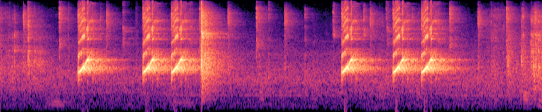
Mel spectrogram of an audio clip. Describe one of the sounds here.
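A car alarm siren gives short rising chirps.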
